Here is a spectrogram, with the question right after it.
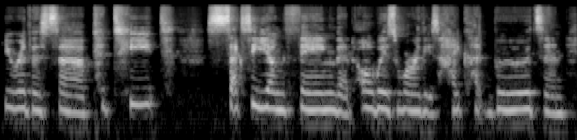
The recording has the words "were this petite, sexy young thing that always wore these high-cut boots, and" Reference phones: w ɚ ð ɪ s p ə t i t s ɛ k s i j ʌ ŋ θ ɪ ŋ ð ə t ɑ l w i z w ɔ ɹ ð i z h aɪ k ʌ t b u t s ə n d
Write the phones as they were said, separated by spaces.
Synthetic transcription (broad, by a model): w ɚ ð ɪ s p ə t i t s ɛ k s i j ʌ ŋ θ ɪ ŋ ð ə t ɑ l w i z w ɔ ɹ ð i z h aɪ k ʌ t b u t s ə n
